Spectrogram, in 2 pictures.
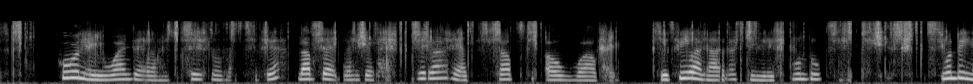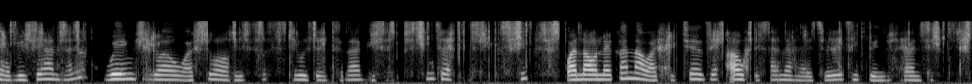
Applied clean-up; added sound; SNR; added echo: neural diffusion model UNIVERSE++.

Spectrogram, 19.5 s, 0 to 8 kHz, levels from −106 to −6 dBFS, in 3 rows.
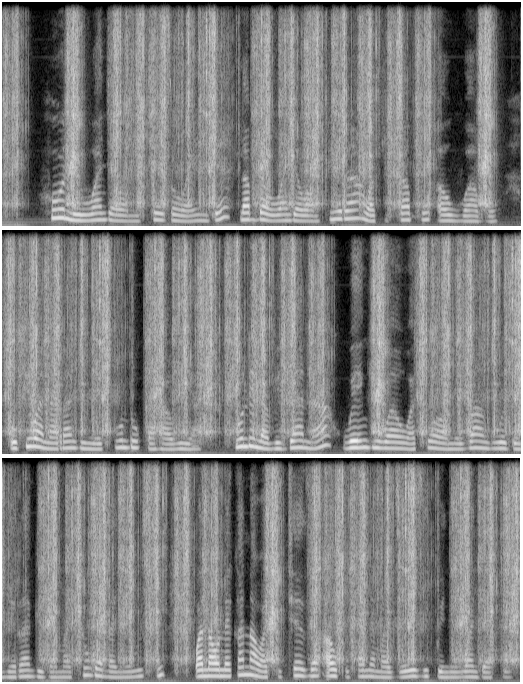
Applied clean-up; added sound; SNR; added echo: none; Rattle; 1 dB; none.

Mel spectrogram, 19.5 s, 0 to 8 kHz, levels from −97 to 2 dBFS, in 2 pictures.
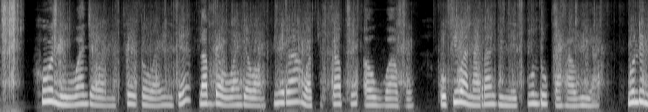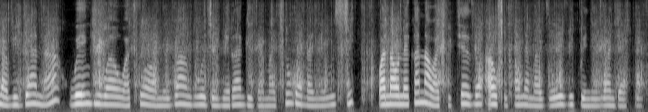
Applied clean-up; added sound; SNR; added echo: neural mask model RNNoise.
